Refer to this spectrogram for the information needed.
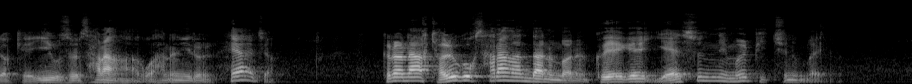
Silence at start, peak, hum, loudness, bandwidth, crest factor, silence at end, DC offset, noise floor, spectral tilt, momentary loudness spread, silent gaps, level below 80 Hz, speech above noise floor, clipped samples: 0 s; -6 dBFS; none; -26 LUFS; 11.5 kHz; 22 dB; 0.85 s; under 0.1%; -60 dBFS; -6 dB/octave; 16 LU; none; -62 dBFS; 34 dB; under 0.1%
